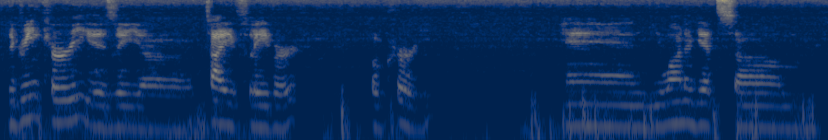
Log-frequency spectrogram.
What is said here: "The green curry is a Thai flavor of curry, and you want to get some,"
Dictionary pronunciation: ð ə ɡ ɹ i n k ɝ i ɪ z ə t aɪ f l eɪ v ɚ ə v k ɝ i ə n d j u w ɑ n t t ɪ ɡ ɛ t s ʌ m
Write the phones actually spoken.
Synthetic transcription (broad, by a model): ð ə ɡ ɹ i n k ɝ i ɪ z ə t aɪ f l eɪ v ɚ ə v k ɝ i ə n j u w ɑ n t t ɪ ɡ ɛ t s ʌ m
